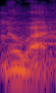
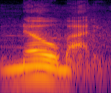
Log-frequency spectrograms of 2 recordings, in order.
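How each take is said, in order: First: Barely voiced, dropped way down; murmured answer. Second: Said in the usual way. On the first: Real, not acted. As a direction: say it almost under your breath, softer. Answer to own question, near silent.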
